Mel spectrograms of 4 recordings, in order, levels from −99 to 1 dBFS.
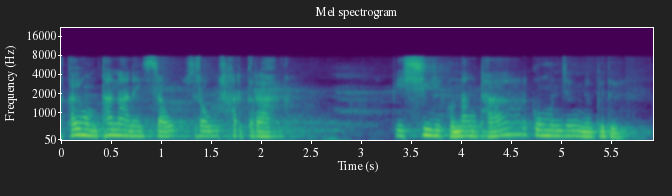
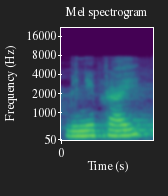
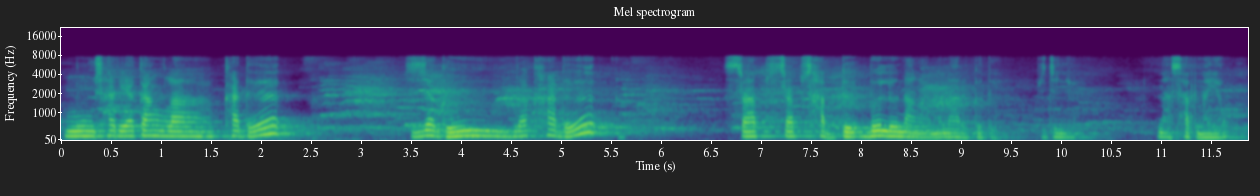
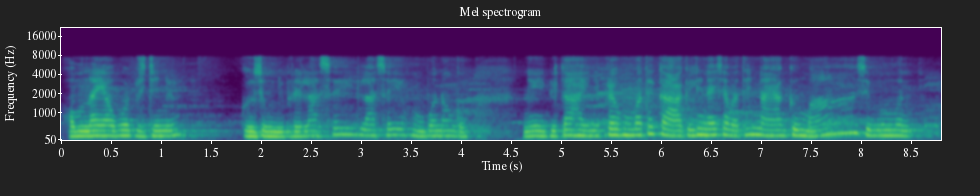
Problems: background conversations at intervals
